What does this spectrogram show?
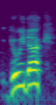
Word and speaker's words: geoduck: there's a thing called I think it's geoduck gooey duck you don't know what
